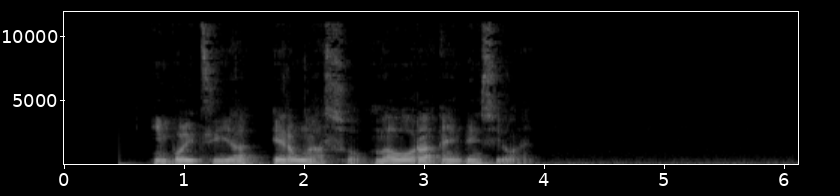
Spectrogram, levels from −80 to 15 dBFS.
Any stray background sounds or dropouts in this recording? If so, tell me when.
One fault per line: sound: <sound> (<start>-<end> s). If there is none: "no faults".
no faults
